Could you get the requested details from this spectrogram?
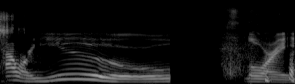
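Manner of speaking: very slow, drawn-out "you". Retelling stalling on a Teams call to learn who he was addressing, drawn-out greeting. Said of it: "really had to draw it out".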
